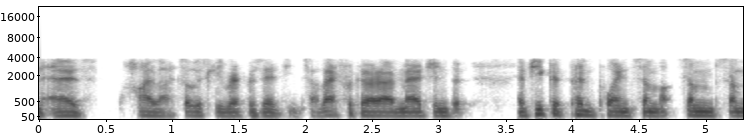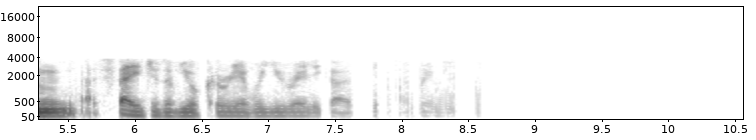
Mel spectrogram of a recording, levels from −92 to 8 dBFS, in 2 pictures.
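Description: From start to finish the speech sounds slightly rough and synthetic and is cut off above 3.8 kHz. This is plainly audible G.729 coding, which rebuilds every 10 ms frame from a vocal tract filter, a pitch predictor and a few pulses, consistent with an 8 kbit/s stream.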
